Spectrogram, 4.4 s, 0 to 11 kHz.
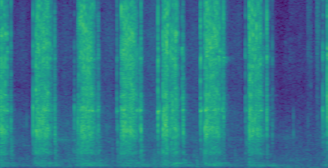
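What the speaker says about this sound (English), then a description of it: "you're going to use a 1/2 inch extension. I got a long one here so I can stay out of the way of the camera" A ratchet on a long 1/2-inch extension tightens a nut during a Willys overdrive installation. Close, loud clicking comes in about eight quick, regular bursts with short pauses between them.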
